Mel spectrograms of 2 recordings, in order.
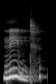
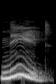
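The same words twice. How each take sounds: First: The vowel is short, like in 'nid'. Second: The vowel is long, like in 'need'. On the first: The speaker calls it wrong. "নিড এরকম ভাবে বলি না আমরা" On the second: The speaker calls it right. "তাহলে N double ই D তখন কিরকম হচ্ছে নিড"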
